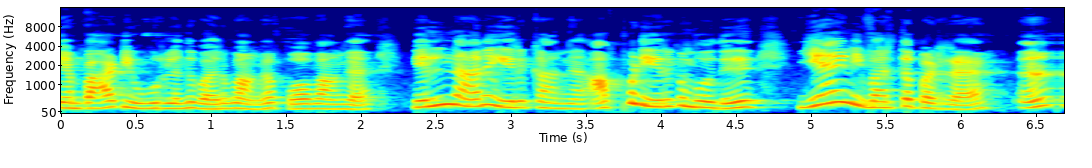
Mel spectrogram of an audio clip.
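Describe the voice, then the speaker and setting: A man plays a stern young husband in a family drama, lecturing his wife with stubborn insistence. His voice comes through a dull, lo-fi recording. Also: high-pitched. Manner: lecturing, repeats himself, grows harsh. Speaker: husband leaving home for work. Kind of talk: Tamil family drama acting.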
